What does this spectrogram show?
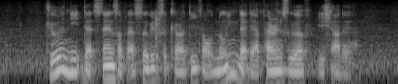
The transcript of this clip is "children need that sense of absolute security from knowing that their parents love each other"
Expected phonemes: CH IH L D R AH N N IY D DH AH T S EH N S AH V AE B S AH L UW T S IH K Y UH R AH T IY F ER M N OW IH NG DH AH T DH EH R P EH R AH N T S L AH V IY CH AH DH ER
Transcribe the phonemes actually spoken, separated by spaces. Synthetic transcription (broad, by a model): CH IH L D AH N N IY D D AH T S EH N S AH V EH S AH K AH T S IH K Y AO R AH T IY F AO N OW IH NG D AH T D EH P EH R AH N T S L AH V IY CH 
